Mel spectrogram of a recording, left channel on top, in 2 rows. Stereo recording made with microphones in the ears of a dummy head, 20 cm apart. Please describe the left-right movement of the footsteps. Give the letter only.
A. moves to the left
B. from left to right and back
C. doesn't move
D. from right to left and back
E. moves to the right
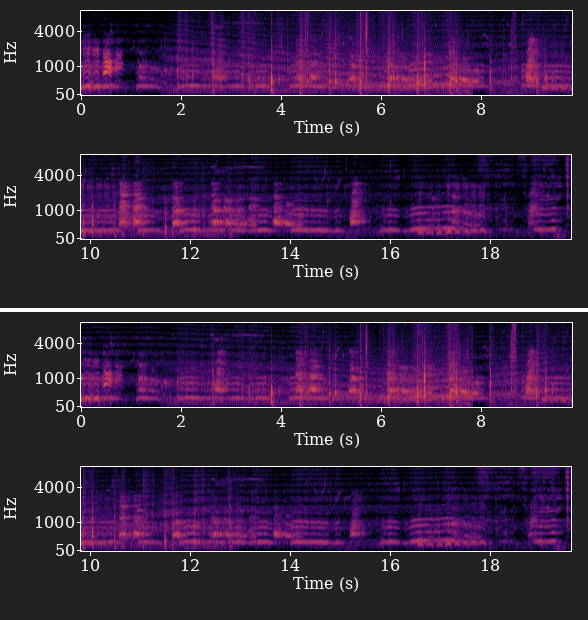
E.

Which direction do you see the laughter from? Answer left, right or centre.
left.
